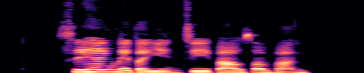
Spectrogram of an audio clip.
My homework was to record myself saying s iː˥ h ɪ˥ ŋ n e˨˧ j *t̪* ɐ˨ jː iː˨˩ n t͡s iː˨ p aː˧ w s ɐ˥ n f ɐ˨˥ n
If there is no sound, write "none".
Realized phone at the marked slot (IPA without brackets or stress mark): t̪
